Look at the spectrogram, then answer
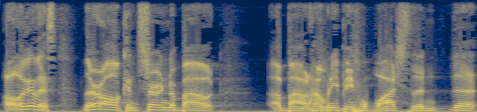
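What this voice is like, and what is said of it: Caricatured Trump-supporter voice. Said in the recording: “I'm killing my voice doing my Trump voter voice.”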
